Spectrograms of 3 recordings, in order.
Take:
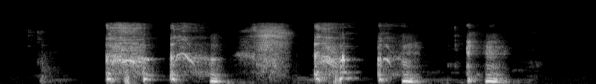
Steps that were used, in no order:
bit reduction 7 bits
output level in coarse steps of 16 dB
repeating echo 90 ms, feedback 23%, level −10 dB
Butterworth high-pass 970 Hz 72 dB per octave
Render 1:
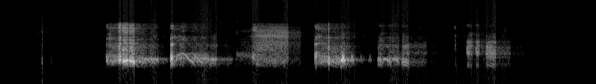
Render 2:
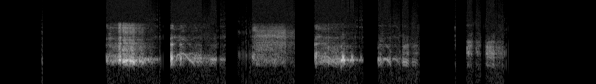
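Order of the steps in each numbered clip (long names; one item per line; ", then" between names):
Butterworth high-pass, then bit reduction, then repeating echo, then output level in coarse steps
Butterworth high-pass, then output level in coarse steps, then repeating echo, then bit reduction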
